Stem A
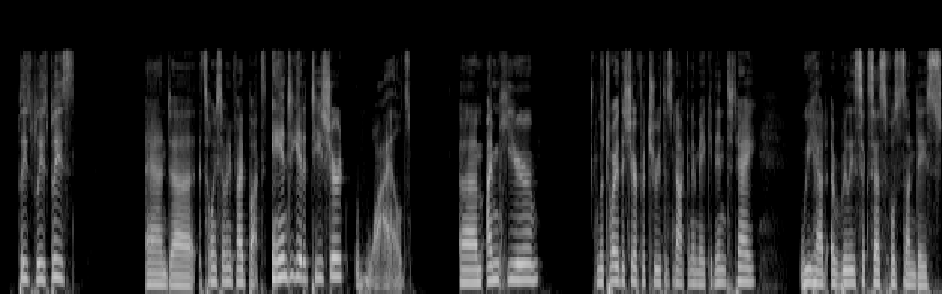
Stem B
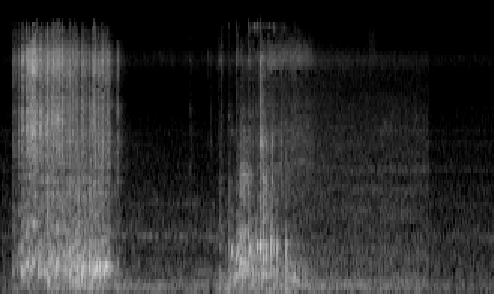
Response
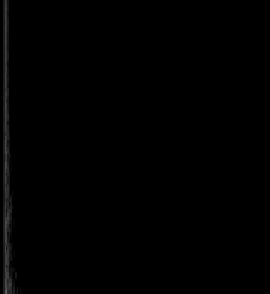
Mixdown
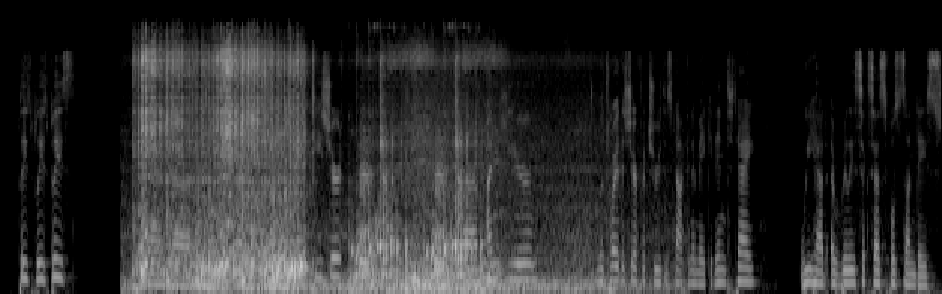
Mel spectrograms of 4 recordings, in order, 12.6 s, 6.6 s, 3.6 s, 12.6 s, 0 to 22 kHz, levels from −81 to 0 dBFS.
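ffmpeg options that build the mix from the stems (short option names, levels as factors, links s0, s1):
-filter_complex "[0:a]bandreject=f=2300:w=5.6,volume=0.2,asplit=3[s0][s1][s2];[s1]volume=0.266[s3];[1:a]equalizer=f=81:w=0.45:g=12.5,adelay=1600,volume=1.06,asplit=3[s4][s5][s6];[s5]volume=0.266[s7];[s6]volume=0.562[s8];[s2]apad=whole_len=361123[s9];[s4][s9]sidechaincompress=threshold=0.00224:ratio=8:attack=16:release=319[s10];[2:a]atrim=start_sample=2205[s11];[s3][s7]amix=inputs=2:normalize=0[s12];[s12][s11]afir=irnorm=-1:irlink=0[s13];[s8]aecho=0:1:1003:1[s14];[s0][s10][s13][s14]amix=inputs=4:normalize=0"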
